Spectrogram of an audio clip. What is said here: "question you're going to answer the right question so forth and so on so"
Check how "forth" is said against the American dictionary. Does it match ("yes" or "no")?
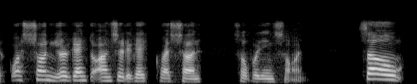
no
